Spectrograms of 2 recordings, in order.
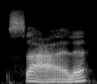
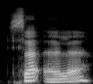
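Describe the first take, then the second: First: سعل with a throaty ain; سعل, ain from the throat; ain sound. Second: سأل with a clean glottal stop; سأل, hamza in the middle; hamza sound. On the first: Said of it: "سعل به عین است". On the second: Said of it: "تو نشه که همزه مثل عین". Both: Shown as a demonstration.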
